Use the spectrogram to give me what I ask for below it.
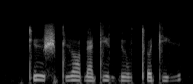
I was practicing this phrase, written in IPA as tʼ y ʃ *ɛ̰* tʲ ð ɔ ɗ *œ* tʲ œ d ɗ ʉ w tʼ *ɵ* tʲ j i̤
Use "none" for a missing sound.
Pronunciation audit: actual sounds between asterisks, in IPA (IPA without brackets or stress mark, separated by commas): ɛ̰, æ, ɵ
